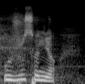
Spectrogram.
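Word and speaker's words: Uju Sonyo (우주소녀): Et en fait, c'est donc WJSN. Et là, j'étais genre, ah, oh, mais ça se prononce comme ça. Je connaissais les lettres, on va dire, voilà. Mais je savais pas que ça se prononçait Uju Sonyo.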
